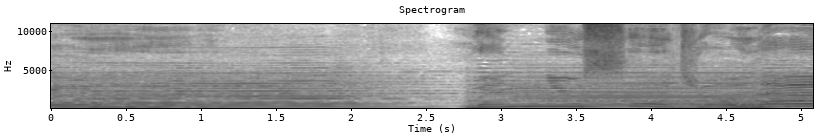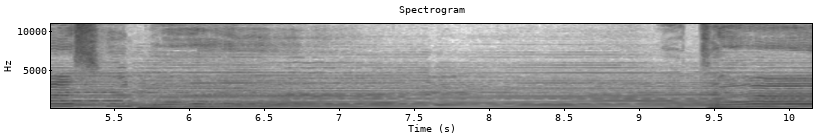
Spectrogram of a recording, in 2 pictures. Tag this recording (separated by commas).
Cello, Bowed string instrument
